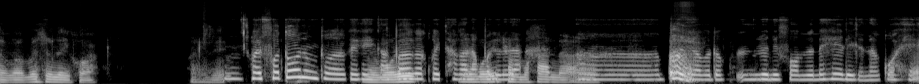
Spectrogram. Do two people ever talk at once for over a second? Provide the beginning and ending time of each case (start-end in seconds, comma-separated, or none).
3.7-5.2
